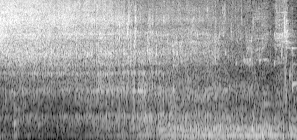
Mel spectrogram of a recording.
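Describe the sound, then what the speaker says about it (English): Chicken or meat stock poured into a pan of browned sausage, a steady close watery splash and trickle running the whole time with no talk over it. "To this now, I'm going to add my stock"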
